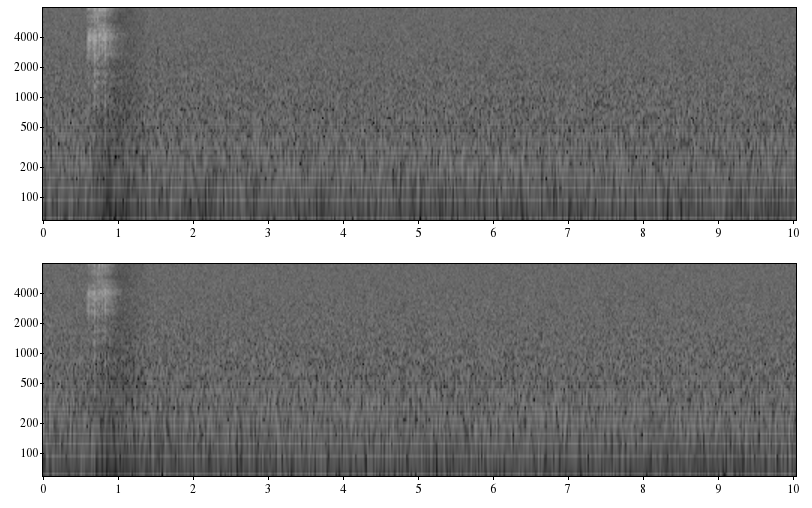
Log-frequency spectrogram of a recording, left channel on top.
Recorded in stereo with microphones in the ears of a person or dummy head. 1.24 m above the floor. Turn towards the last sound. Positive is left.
turn(degrees=5)  # may be behind; listen again after turning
